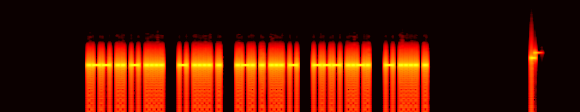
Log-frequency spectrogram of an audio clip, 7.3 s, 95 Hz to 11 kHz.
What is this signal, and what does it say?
Morse code, heard as a keyed tone, about 37 wpm, 700 Hz. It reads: WITH THE REST OF THE
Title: Sets of 5 Words 40wpm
